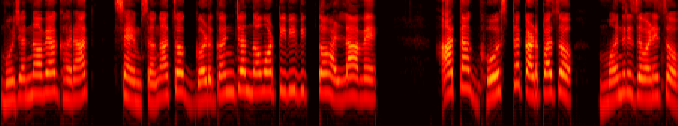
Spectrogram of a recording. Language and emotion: Goan Konkani, happy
